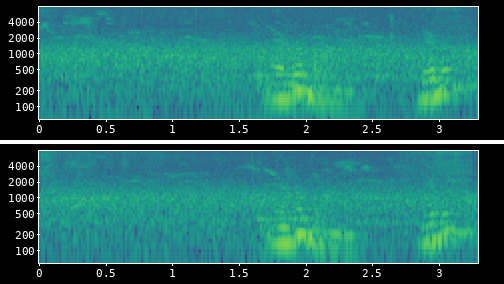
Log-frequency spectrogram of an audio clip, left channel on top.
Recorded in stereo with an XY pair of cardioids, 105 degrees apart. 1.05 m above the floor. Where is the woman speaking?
60° left, 3.5 m; by 3.2 s 50° left, 2.5 m.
